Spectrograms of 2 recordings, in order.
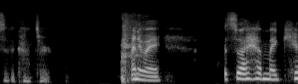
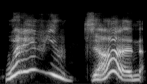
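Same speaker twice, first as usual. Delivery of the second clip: high, slow, hammed-up horror; the friend aghast at the mess; mock-appalled and drawn out; friend's alarmed reply; 9 semitones higher, 4 dB louder, slower than usual. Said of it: "And she's like".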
